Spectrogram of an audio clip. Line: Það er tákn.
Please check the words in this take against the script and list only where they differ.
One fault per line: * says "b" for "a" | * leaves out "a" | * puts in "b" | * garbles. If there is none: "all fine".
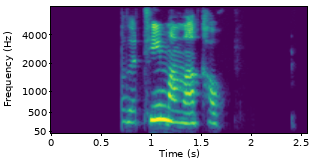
* puts in "tímanna"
